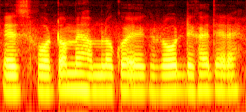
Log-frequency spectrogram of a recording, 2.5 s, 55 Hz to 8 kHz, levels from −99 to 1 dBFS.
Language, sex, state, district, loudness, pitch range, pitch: Hindi, male, Arunachal Pradesh, Lower Dibang Valley, -17 LUFS, 140-150 Hz, 145 Hz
